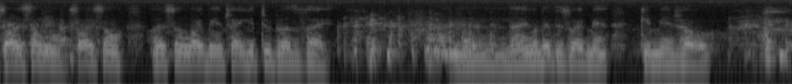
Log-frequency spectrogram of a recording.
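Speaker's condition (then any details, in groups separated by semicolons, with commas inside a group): Parkinson's syndrome; over 10 years, no tremor, no weakness; sometimes slurred speech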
